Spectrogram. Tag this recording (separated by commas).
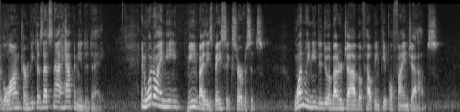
Speech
